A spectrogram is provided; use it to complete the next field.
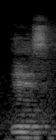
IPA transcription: ɪz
